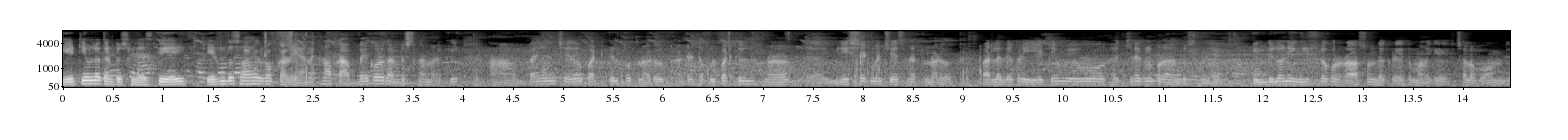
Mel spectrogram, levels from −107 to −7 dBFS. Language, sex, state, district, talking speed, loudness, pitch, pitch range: Telugu, male, Andhra Pradesh, Visakhapatnam, 145 wpm, -30 LUFS, 140 Hz, 125-155 Hz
